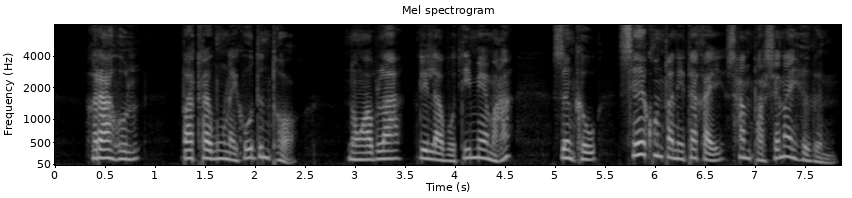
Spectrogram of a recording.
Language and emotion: Bodo, fearful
